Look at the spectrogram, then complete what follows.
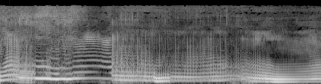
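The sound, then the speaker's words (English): A loud, drawn-out fart noise blown right into the microphone, buzzing and wavering in pitch for about three seconds; it sounds like a voice imitating the sound, with no talking. “Don't fart in the mic.”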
